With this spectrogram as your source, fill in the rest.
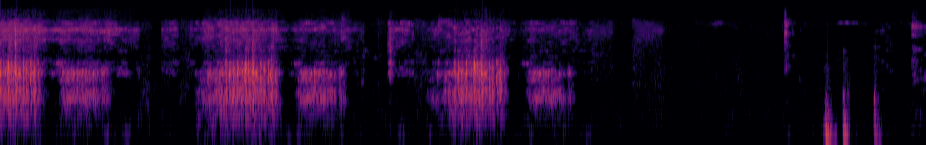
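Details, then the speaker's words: Pleural friction rub: an irregular, discontinuous, coarse grating and creaking sound, louder on inspiration, longer and lower in pitch than other abnormal lung sounds, heard through three breaths. "o atrito pleural é um ruído irregular e descontínua mais intenso na inspiração e de maior duração e baixa frequência se comparado aos outros sons anormais"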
